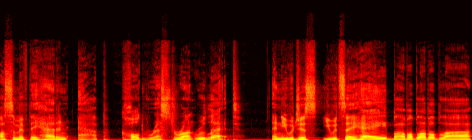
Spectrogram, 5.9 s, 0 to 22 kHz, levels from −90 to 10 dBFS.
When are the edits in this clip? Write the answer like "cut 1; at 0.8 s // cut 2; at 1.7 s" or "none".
none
